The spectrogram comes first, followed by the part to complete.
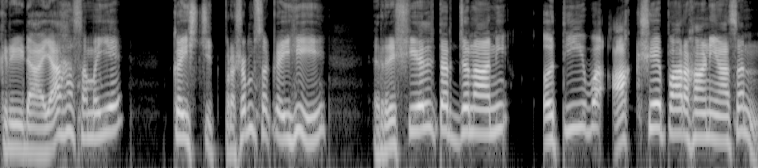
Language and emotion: Sanskrit, disgusted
